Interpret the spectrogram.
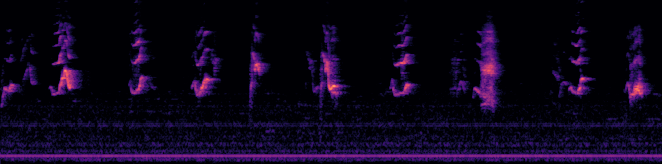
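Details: A young Javan myna practising its voice sings a run of about eleven short chirps, each rising then falling, roughly one per second and varied in harshness, against a steady low hum.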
